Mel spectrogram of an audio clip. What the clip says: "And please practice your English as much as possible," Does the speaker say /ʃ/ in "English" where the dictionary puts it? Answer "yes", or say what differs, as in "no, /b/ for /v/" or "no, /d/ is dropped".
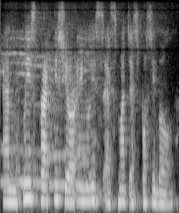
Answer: no, /s/ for /ʃ/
